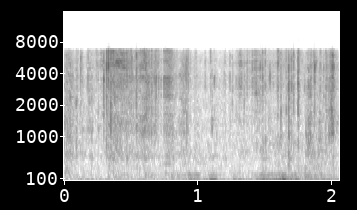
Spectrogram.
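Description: Plastic craft-supply packaging crinkling and rustling as it is handled, loudest about half a second in.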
